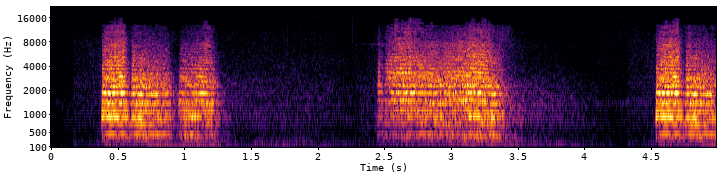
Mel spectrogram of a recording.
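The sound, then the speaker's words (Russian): Car horns honking impatiently in traffic: three loud, brassy sustained blasts, the middle one the longest, with no talk. “Сзади нетерпеливо загудели клаксоны.”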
